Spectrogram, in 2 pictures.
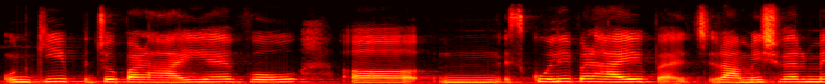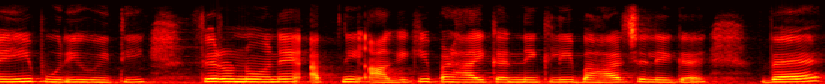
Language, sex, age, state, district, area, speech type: Hindi, female, 18-30, Madhya Pradesh, Hoshangabad, rural, spontaneous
